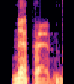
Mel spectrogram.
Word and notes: nepenthe: British English

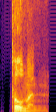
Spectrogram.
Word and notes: Pullman: British English

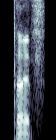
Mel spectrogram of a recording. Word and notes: perve: British English

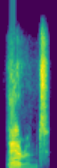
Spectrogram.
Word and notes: parent: British English

